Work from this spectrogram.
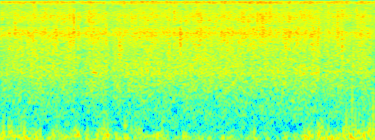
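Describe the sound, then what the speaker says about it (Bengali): Heavy rain and strong wind in the desert near Jeddah, Saudi Arabia: a steady broadband roar of downpour and gusts buffeting the microphone, loud and continuous with no voices. "সৌদি আরব বৃষ্টি হচ্ছে, আপনারা দেখেন।"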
